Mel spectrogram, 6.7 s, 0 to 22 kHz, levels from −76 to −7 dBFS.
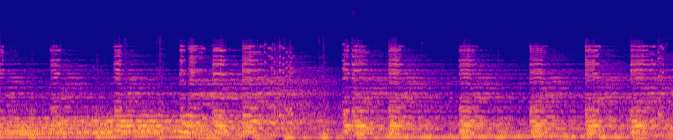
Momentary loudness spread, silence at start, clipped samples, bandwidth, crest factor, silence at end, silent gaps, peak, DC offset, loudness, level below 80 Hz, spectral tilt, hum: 6 LU; 0 s; under 0.1%; 7.4 kHz; 14 dB; 0 s; none; -10 dBFS; under 0.1%; -24 LUFS; -40 dBFS; -7.5 dB/octave; none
